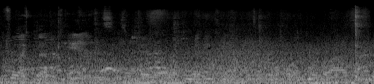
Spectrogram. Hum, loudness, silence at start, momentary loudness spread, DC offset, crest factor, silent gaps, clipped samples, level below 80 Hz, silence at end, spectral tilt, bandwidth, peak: none; -31 LUFS; 0 s; 2 LU; under 0.1%; 14 dB; none; under 0.1%; -36 dBFS; 0 s; -6 dB/octave; 16.5 kHz; -16 dBFS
